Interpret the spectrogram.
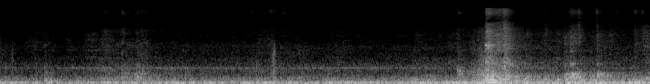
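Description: Freight train of covered hopper cars rolling slowly past: a steady low rumble of steel wheels on the rails, with a loud clank about five seconds in.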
